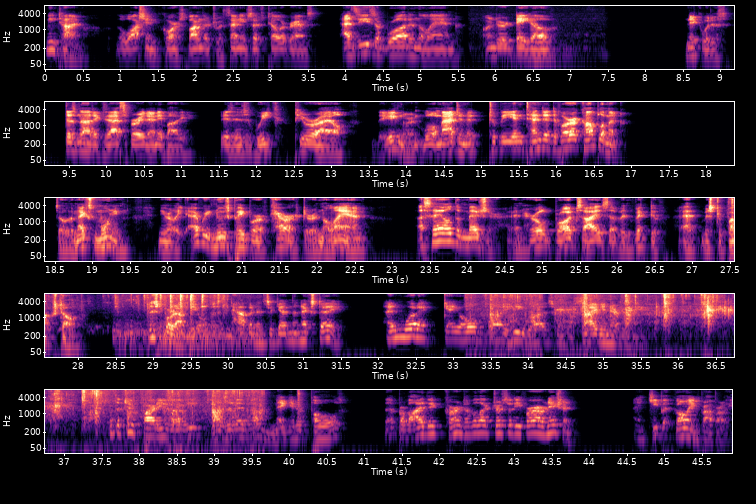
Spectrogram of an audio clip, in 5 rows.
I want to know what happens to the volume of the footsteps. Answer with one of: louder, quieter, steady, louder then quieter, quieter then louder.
steady.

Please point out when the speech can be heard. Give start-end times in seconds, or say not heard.
0.0-6.8, 8.6-16.9, 18.6-22.6, 23.3-28.1, 28.9-35.6, 37.6-45.8.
